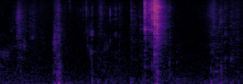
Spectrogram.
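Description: Faint handling of baseball cards: slightly sticky cards sliding and peeling apart between the fingers, with a small snap about half a second in and a louder one about a second and a half in.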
